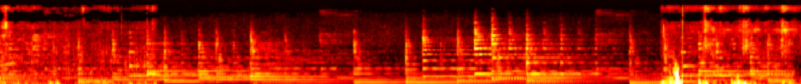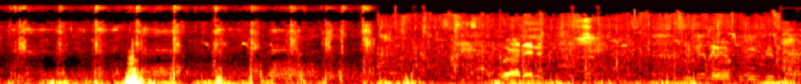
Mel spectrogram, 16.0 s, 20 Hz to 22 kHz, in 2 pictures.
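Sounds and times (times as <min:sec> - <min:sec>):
footsteps on dirt: 0:00.0 - 0:01.6, 0:06.6 - 0:16.0.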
